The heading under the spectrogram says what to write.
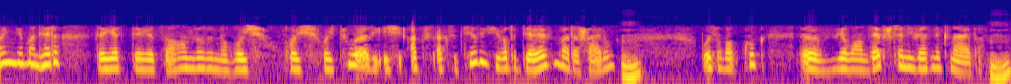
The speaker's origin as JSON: {"language": "German", "region": "East Germany", "country": "Germany", "said": "Wir kommen aus DDR, also Ex-DDR."}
